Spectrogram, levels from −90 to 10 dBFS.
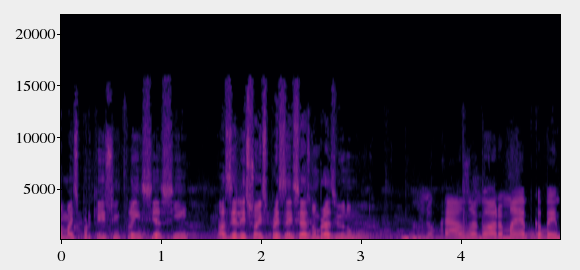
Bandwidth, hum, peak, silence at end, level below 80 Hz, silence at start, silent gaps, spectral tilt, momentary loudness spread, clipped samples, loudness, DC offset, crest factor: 16 kHz; none; -26 dBFS; 0 s; -60 dBFS; 0 s; none; -4 dB/octave; 14 LU; under 0.1%; -42 LUFS; under 0.1%; 16 dB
